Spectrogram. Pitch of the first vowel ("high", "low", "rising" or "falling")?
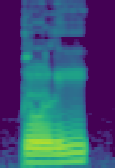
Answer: low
